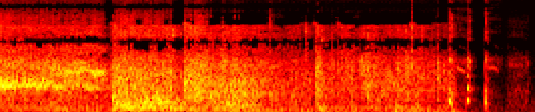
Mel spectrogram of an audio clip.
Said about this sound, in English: Oh, what happened? When I hit the brakes, the car spun out of control. We hit the... Holy shit, we smashed against a cliff face. Is everyone okay? I'm okay. Lucky you didn't hit head on. We kind of sideswiped the wall.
